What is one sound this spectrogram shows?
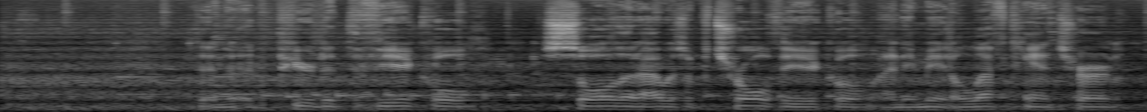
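A man speaks close into a handheld recorder.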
